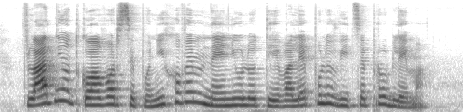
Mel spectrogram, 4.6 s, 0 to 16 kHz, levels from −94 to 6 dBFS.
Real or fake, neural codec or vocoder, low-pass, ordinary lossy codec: real; none; 14.4 kHz; none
